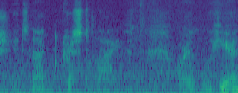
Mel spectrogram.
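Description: A man speaking softly, close to a whisper, with breathy hissing consonants, over a low steady hum.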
